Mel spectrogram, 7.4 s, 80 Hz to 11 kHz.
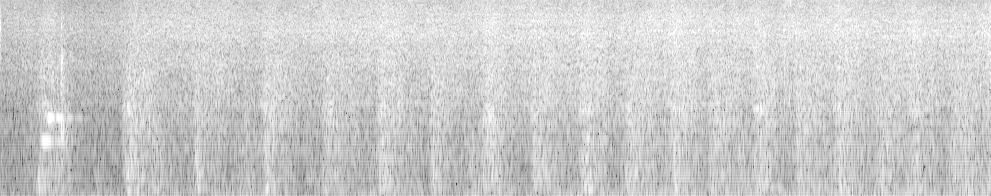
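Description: Fowler 4F steam locomotive in Train Sim World, cylinder cocks venting steam in a soft, rhythmic chuffing hiss that pulses evenly as the engine gets underway, low and distant.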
